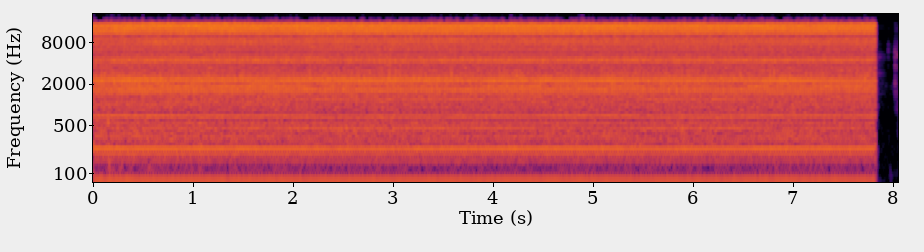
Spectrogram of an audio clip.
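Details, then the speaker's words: Predator Super Quiet Inverter 2000 after reseating the loose pushrods onto the rocker arms and adjusting valve lash: constant, even hum at fixed speed, no ticking, misfire or hunting, then it cuts off; running properly. "right super happy that we got it running"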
